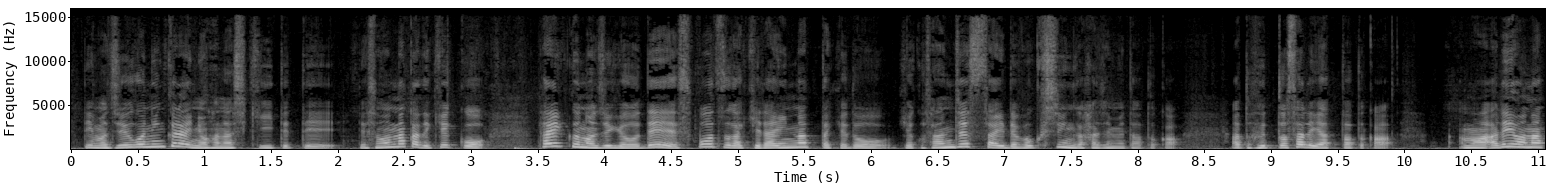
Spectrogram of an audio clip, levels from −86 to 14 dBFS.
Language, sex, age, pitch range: Japanese, female, 20-39, 190-260 Hz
